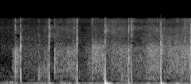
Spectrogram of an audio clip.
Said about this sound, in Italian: Prego, facciamo un applauso.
